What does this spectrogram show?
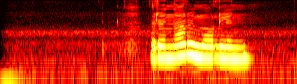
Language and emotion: Russian, neutral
